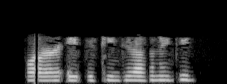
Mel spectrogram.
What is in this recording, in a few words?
Gilbert Police Dispatch; 1 Dispatch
